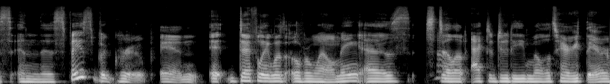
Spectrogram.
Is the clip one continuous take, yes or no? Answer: yes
